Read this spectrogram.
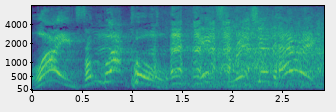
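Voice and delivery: high, slow, loud showbiz announcer; mock grand announcer, drawn out. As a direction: boom it out like a TV host intro. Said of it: "at that point I thought".

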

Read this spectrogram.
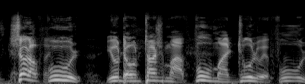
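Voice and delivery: hammed-up tough guy in a put-on accent; Mister T. Shown as a demonstration. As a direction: do a mock-tough accent, punching the opening. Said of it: "let me do my accent montage".

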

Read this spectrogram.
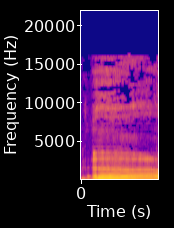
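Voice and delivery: low, drawn-out groan; imitated little groan. Shown as a demonstration. Demonstrating the absent co-host's noise, little groan. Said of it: "he gives that little groany".

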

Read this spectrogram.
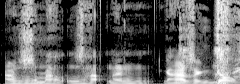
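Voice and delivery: lightly voiced comedian catchphrase; a hint of Tommy Cooper's growl; Tommy Cooper impression. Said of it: "I'm gonna do this impression now".

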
